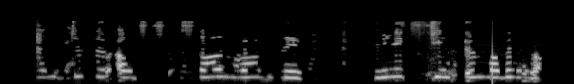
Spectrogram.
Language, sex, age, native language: Icelandic, male, 12, Icelandic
